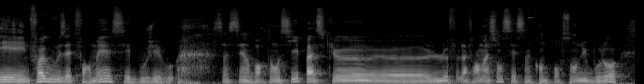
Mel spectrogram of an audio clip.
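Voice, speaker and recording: This man's pitch is very deep and low, his tone dark and mellow. His intonation stays fairly even. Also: moderate pace. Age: 30s. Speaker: real estate investor. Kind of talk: interview.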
